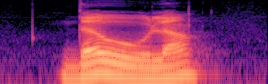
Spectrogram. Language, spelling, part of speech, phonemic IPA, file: Arabic, دولة, noun, /daw.la/, Ar-دولة.ogg
- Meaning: 1. state (sovereign polity) 2. alternation, change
